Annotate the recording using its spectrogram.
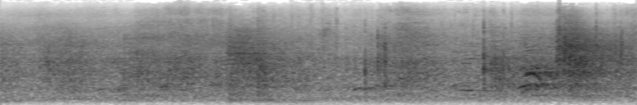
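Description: Skate blades scrape and hiss across the ice in a large echoing arena.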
